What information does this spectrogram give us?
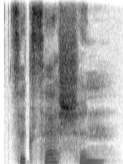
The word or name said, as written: succession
